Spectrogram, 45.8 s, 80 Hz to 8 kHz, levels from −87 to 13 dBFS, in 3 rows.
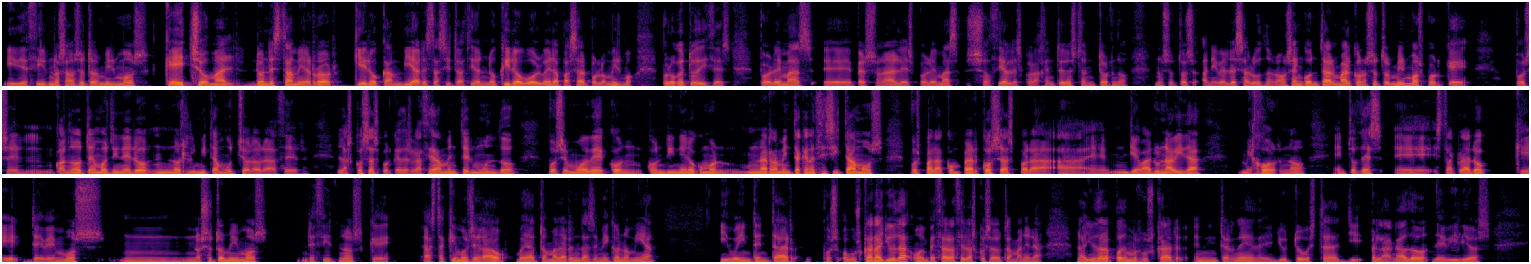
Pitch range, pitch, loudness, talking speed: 100-125 Hz, 110 Hz, -26 LUFS, 200 wpm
